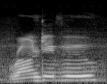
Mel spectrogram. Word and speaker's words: rendezvous: vo Oh will be pronounced with a Z rendezvous is the actual pronunciation of the word I got the look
